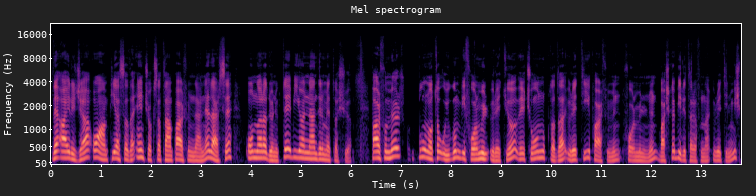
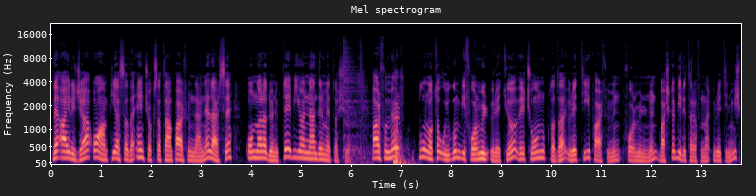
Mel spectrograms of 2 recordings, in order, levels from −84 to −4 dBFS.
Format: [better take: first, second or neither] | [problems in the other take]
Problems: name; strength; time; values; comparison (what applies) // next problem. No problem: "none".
first | clattering dishes; faint; at 6 s; peak 15 dB below the speech // door banging; noticeable; at 7 s; peak 3 dB below the speech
